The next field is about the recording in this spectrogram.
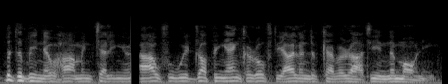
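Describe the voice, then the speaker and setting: An actor playing a talkative, gossipy ship's doctor in a 1940s radio drama on a dull old recording. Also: male voice, medium pitch, rapid-fire, natural voice. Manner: chatty, gossipy, chuckling.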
